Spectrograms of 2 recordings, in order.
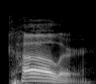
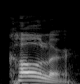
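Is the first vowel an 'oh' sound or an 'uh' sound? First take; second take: uh; oh. First: The first vowel is a short 'uh' sound. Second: The first vowel is an 'oh' sound. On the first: The speaker calls it right. "They're all getting an sound, just a U" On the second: The speaker calls it wrong. "trying to make their sound match what their eyes are seeing"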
